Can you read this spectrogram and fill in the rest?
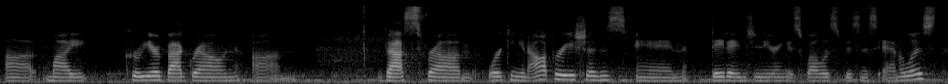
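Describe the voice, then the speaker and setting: A woman from Ethiopia with a fairly low voice leads an online workshop over a computer mic. She talks in a friendly, encouraging way and fills her sentences with ums and uhs. A steady noise runs under the call audio. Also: unhurried. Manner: frequent fillers, friendly and encouraging. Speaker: workshop presenter.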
